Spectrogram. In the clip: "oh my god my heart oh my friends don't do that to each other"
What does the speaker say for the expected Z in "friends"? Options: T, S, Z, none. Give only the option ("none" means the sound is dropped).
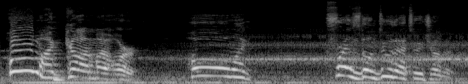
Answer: Z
